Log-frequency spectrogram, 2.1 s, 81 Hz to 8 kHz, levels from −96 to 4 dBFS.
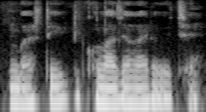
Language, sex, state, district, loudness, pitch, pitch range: Bengali, male, West Bengal, Cooch Behar, -16 LUFS, 115 Hz, 110-125 Hz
